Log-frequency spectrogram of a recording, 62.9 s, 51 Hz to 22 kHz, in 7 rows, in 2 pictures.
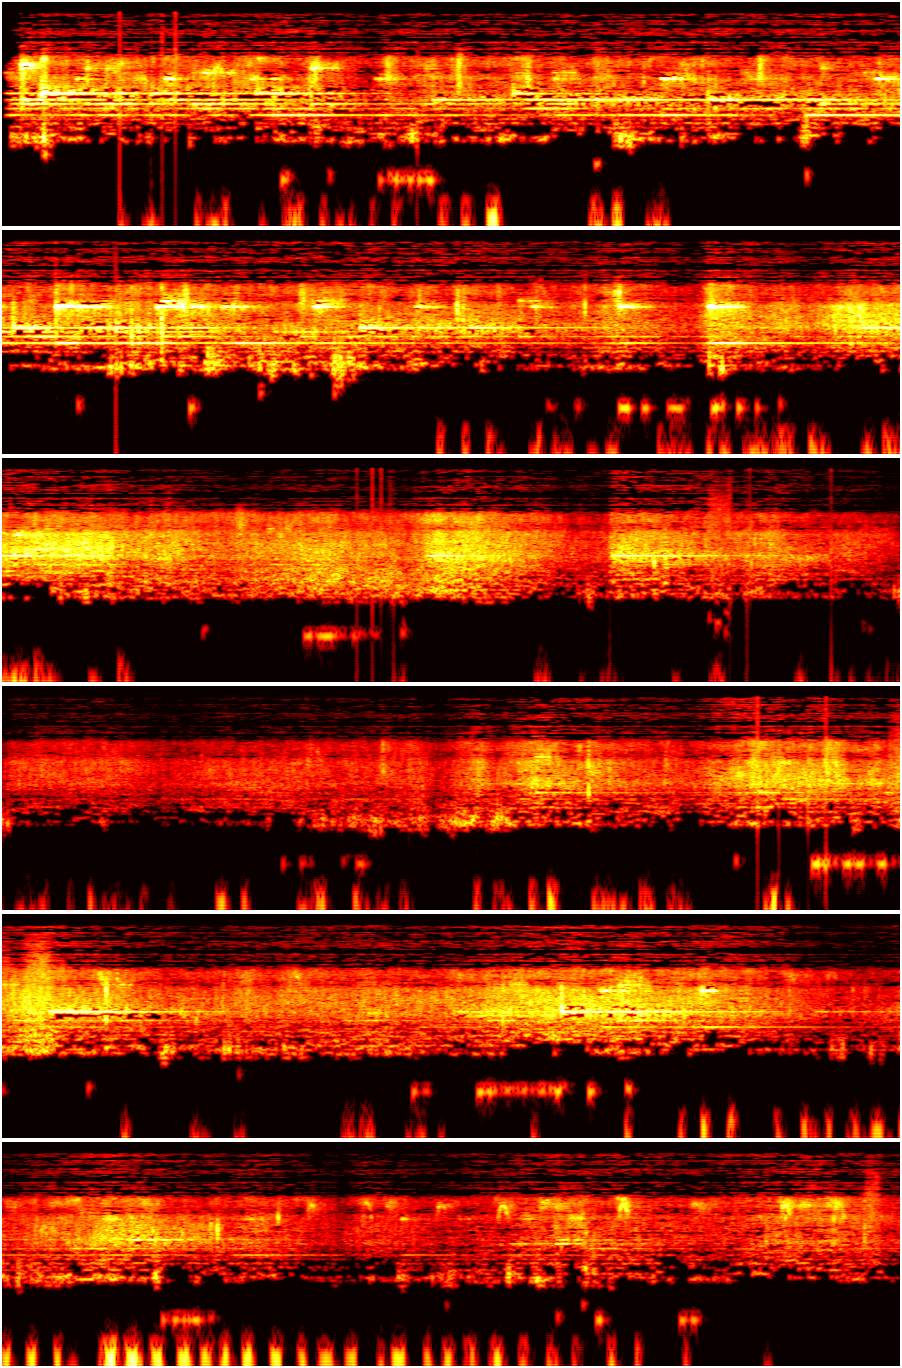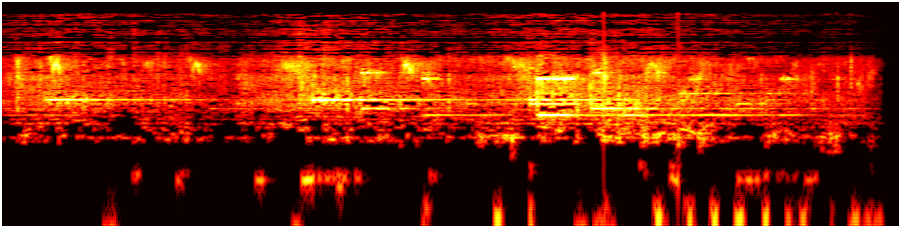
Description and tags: Mike's Afternoon In Suburbia - Wind Chimes Enveloped
windchimes with some birds near the end. I lost the foam head for the mic... it's kind of relaxing, I'm sure with some editing it could sound better ..
9:00am outside my neighboors house.
oriental, ambient, wind, chimes, meditation, zen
